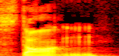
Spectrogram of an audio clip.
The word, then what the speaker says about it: Staunton: like use that and the northerners always pronounce it the correct way which was staunton and so then they'd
